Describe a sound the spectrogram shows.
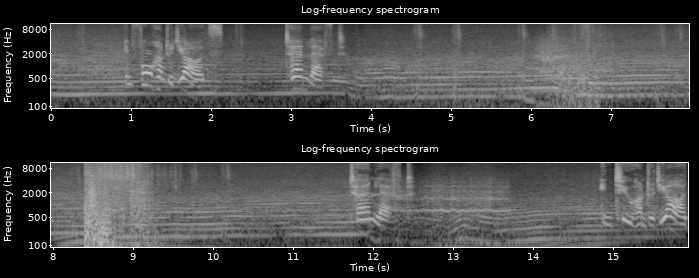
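Tyres squeal sharply in short bursts through the corners.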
